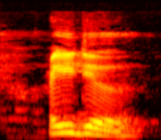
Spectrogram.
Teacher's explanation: جیم پہ قلقلہ ہے، اس کو ہلانا ہے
